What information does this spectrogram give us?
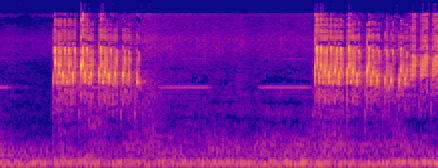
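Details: Flamboyan bird delivering tight ngebren chatter: a fast, high-pitched, rattling burst of almost a second, a pause of under two seconds, then another shrill run, over a low background rumble.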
